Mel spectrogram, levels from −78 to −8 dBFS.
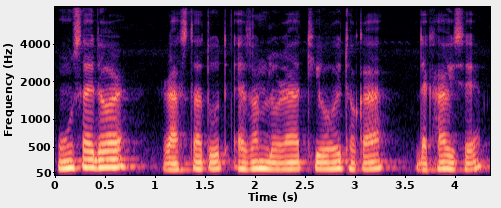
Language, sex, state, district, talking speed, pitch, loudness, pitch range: Assamese, male, Assam, Sonitpur, 150 wpm, 120 Hz, -18 LUFS, 115-130 Hz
